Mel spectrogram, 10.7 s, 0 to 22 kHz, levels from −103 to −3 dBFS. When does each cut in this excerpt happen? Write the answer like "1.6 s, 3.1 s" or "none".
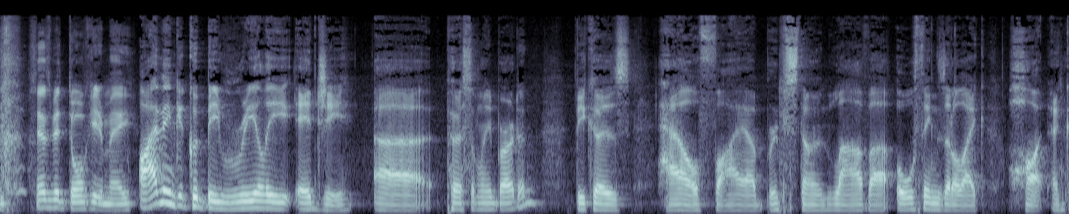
none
